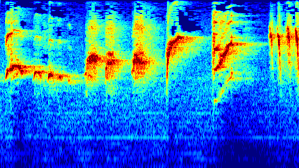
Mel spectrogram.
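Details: Long-tailed shrike song used to prompt a caged bird to sing: a loud run of harsh, buzzy chattering notes between mid and high pitch, then a rising whistled slur and sharp scratchy bursts, ending in quick repeated high chips.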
